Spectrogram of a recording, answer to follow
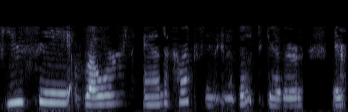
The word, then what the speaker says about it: coxswain: Coxswain is also pronounced coxswain.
